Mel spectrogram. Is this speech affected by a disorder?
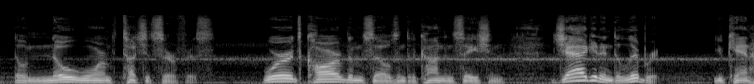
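No.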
